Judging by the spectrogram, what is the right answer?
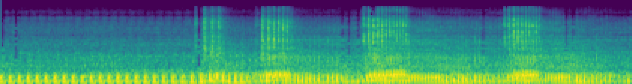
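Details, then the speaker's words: Honda ATV, after cracked engine case repair and carburetor cleaning, cold start with idle speed raised and choke on: even, quick single-cylinder putter with a few brief blips, running smoothly while warming up. "We turned the choke on. We'll let it warm up with the choke on for a little bit."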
